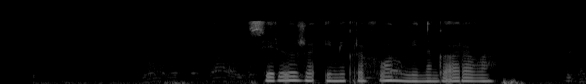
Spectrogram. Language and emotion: Russian, neutral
